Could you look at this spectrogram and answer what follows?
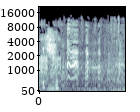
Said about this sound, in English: yes, that's live from the chicken house.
